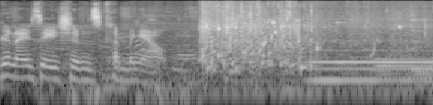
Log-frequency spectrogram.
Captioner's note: water splashes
